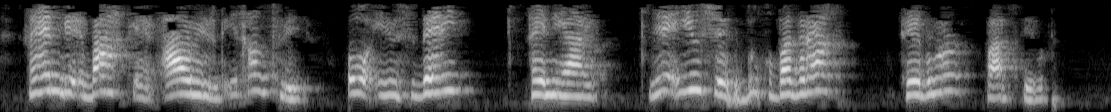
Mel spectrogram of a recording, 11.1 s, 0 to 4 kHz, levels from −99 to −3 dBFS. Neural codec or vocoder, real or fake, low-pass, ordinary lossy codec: codec, 16 kHz, 4 kbps, FunCodec, trained on LibriTTS, 50 frames a second; fake; 3.6 kHz; MP3, 16 kbps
